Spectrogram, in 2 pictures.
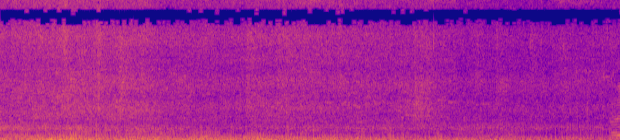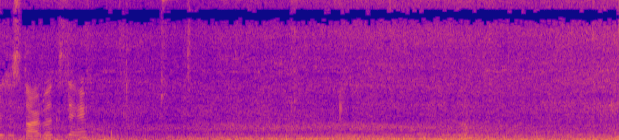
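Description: Rain patters on wet pavement.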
